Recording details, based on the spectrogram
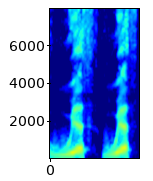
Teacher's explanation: I go right from W into my vowel. Those are glides.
